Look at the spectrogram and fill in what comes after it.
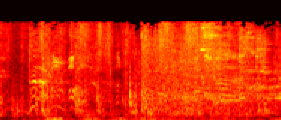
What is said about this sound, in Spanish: Es una escena bastante flipante, porque el tipo este que viene de parte de Roosevelt no solo es un espía nazi, sino que se carga a la doctora, le mete dos tiros al Capitán América, se carga a otros dos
